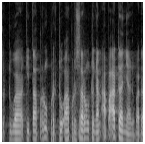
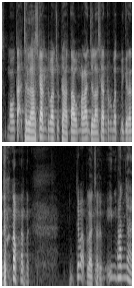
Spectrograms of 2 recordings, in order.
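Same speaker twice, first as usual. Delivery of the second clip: usual speaking voice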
